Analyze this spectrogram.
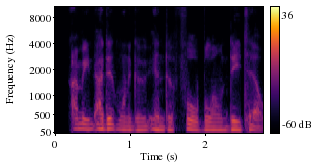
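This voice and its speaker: A man with a Mississippi accent, medium pitch and fairly even intonation, in a dry, close sound with no echo on a very clean recording with a silent background. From Mississippi, US. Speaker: fiction writer. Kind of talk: interview Q&A.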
